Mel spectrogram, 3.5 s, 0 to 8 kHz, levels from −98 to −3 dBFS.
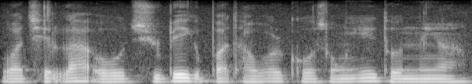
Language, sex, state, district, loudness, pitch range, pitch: Garo, male, Meghalaya, West Garo Hills, -19 LUFS, 100-110 Hz, 105 Hz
